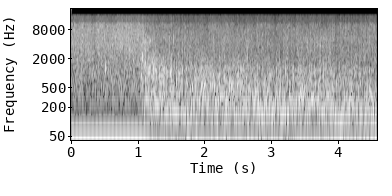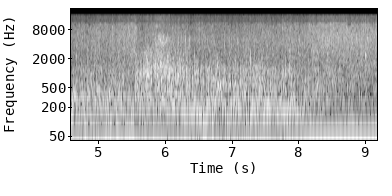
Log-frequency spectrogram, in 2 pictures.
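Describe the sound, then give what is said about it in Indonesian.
Heavy rain pours down in a loud, steady roar with deep rumbling beneath it, continuous and unbroken throughout. “Hujan terus turun dengan lebatnya.”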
